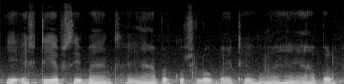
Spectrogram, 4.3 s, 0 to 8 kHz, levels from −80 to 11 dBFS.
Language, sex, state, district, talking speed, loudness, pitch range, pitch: Hindi, male, Haryana, Jhajjar, 220 wpm, -15 LUFS, 130-145 Hz, 140 Hz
